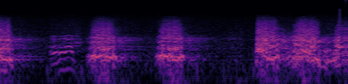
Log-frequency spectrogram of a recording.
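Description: A dog on a lead tethered to a pole barks as it chases a woman around it: a few loud, sharp barks in quick bursts, the last two close together, with a softer whine just before them.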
